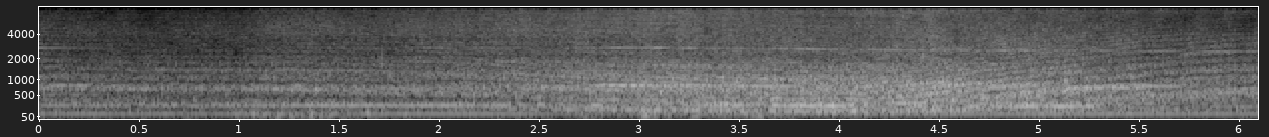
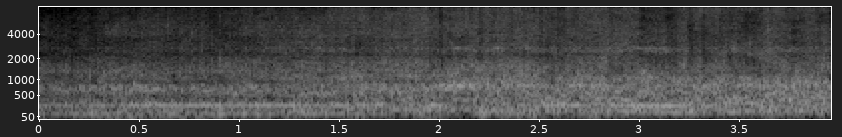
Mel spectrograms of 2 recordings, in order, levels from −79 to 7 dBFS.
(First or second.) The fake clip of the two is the second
